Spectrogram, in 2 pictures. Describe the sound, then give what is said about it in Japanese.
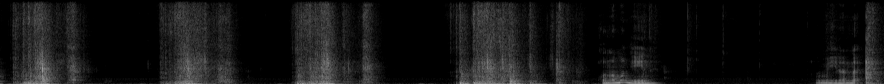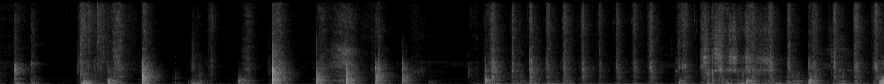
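A knife minces an onion on a cutting board: a few slow, heavy chops, then quickening rapid tapping strokes that build into a fast, steady rhythm, with a brief voice in between. “これ今、みじん切りにしてますよ、玉ねぎをね。音聞こえるかな”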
